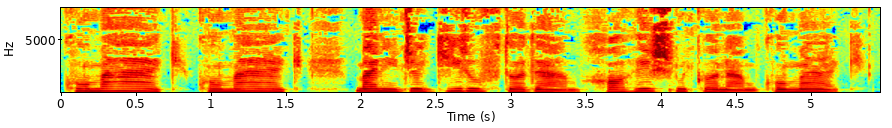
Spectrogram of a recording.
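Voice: mid-range voice, flat delivery, darkish tone, no room sound, clean studio sound, natural voice. A storyteller voicing a small, sulky young chick stuck in a pit, calling out and pleading for help in a children's storybook voice.

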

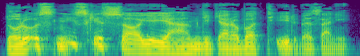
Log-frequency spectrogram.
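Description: A man voicing an older, smooth-talking male bazaar merchant who is a shop rival, with a husky voice. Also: low voice, wildly swooping pitch, fairly bright tone, no echo, studio quality, pitched below the performer's own voice, full character voice. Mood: wheedling.

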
